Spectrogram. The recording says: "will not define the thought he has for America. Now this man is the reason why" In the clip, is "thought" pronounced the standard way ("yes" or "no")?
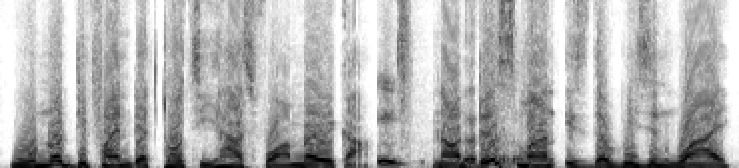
no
